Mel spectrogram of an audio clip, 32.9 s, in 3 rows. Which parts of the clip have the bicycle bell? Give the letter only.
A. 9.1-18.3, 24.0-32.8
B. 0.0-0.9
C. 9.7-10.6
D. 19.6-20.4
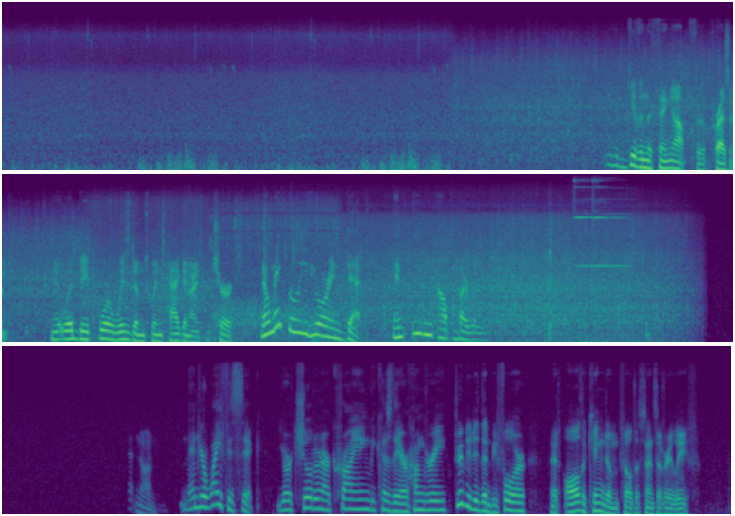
D.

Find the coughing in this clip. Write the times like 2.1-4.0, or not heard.
not heard.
